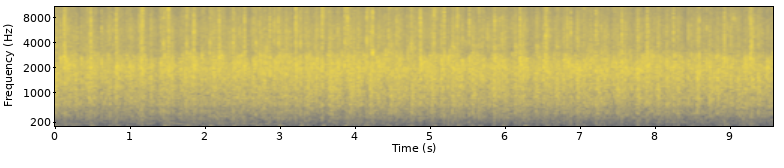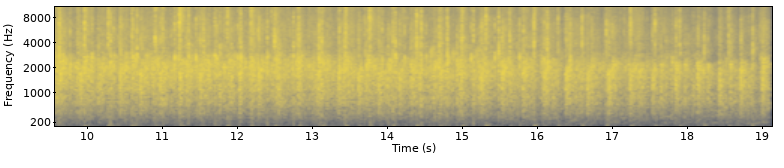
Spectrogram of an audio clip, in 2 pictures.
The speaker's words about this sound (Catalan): S'aprova per unanimitat i jo faria un gran aplaudiment a aquest moment.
